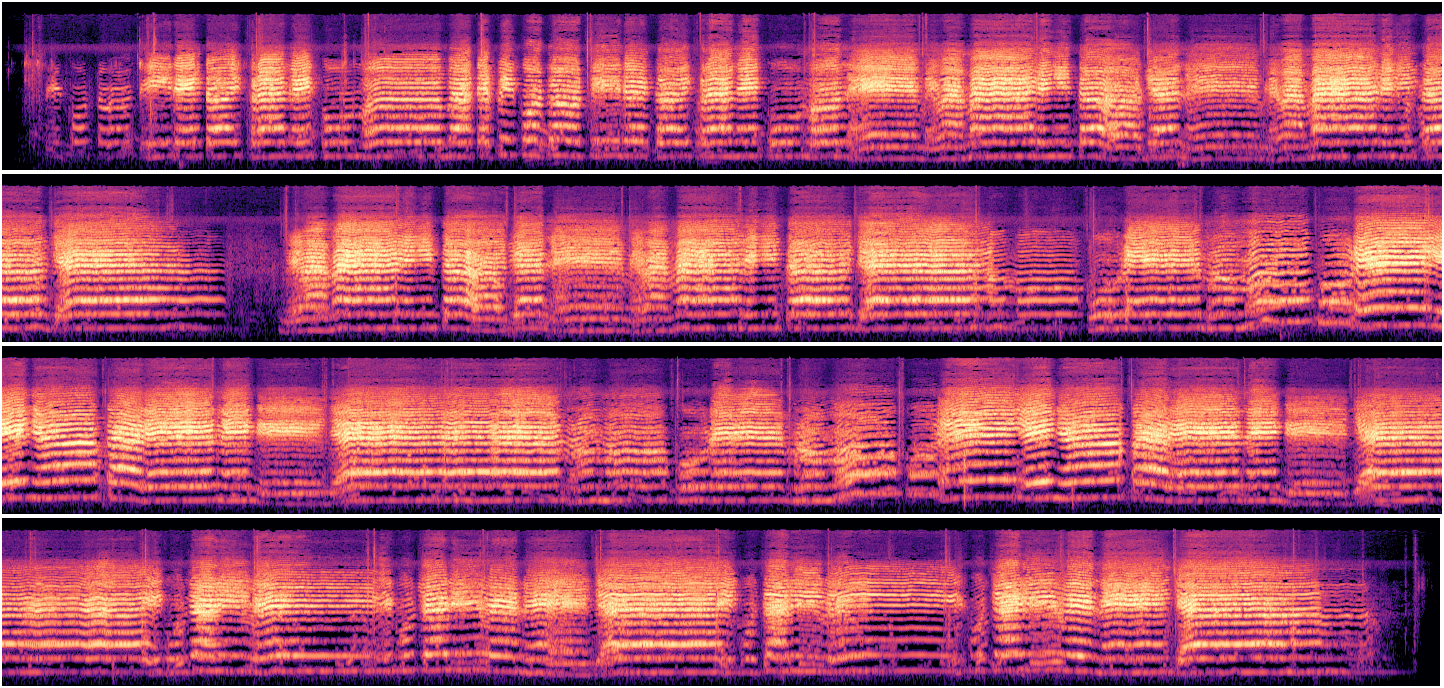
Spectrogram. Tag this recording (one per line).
amazon
brasil
brazil
caiapo
chant
female-voices
field-recording
indian
indio
kayapo
music
native-indian
rainforest
ritual
tribal
tribe
tribo
voice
